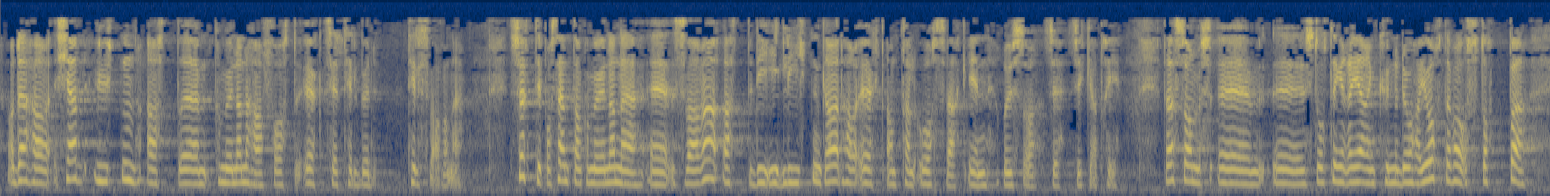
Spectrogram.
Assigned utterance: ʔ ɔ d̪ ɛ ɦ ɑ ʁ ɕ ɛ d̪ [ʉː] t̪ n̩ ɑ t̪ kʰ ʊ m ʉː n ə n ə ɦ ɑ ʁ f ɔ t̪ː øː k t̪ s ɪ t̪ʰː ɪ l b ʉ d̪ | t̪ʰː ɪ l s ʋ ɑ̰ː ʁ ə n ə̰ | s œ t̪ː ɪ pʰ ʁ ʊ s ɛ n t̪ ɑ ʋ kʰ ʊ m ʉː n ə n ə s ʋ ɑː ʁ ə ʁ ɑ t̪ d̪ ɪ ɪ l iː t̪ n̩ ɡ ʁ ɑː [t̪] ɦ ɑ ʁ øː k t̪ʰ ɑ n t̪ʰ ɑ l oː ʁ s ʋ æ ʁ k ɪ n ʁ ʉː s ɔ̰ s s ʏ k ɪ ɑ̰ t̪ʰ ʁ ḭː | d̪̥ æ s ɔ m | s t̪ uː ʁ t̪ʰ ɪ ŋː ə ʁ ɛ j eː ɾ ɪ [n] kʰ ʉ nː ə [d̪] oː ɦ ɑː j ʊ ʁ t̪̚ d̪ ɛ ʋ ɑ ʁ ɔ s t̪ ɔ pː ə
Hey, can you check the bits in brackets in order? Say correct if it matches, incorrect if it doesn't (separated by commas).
correct, incorrect, incorrect, correct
